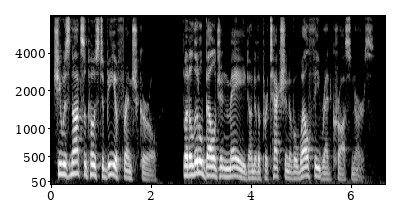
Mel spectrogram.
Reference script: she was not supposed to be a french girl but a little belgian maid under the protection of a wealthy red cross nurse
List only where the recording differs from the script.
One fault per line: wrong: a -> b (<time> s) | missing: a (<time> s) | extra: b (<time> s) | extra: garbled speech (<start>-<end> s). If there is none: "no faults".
no faults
